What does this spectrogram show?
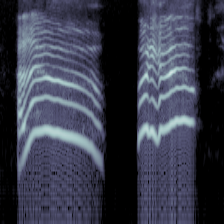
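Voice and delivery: squealed very high and loud. Retelling a sound clip, quoting Mrs. Doubtfire: Mrs. Doubtfire voice. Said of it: "Missus Doubtfire when she goes".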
